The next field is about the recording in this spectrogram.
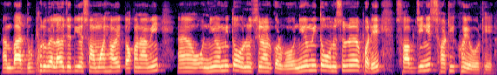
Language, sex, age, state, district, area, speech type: Bengali, male, 60+, West Bengal, Jhargram, rural, spontaneous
